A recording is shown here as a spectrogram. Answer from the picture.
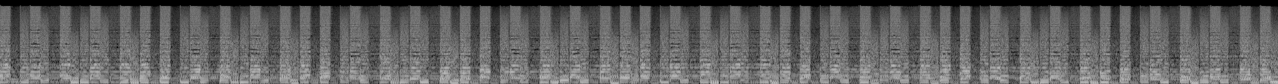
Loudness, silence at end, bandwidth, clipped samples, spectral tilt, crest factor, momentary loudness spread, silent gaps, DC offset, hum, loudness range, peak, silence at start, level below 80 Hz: -19 LUFS; 0 s; 17 kHz; under 0.1%; -3 dB/octave; 14 dB; 2 LU; none; under 0.1%; none; 0 LU; -6 dBFS; 0 s; -36 dBFS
